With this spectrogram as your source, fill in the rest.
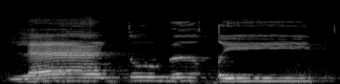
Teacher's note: یا مدہ ہونے کی وجہ سے قاف کو ایک الف کے مقدار کھینچیں گے۔ لا تبقی ولا، واو کو بغیر کھینچے پڑھیں گے، لام کے بعد الف مدہ ہونے کی وجہ سے لام کو ایک الف کے مقدار کھینچنا ہے۔ · وَمَا أَدْرَاكَ مَا سَقَرُ لَا تُبْقِي، لام کے بعد الف مدہ ہونے کی وجہ سے لام کو ایک الف کے مقدار کھینچیں گے، تا کو باریک کر کے پڑھیں گے اور تا کو آگے با ساکن سے ملا دیں گے، با پر قلقلہ کیا جائے گا یعنی آواز کو ہلائیں گے، قاف کو موٹا کر کے پڑھیں گے اور قاف کو آگے یائے مدہ سے ملا دیں گے جو کہ ساکن ہے، یا مدہ ہونے کی وجہ سے قاف کو ایک الف کے مقدار کھینچیں گے۔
